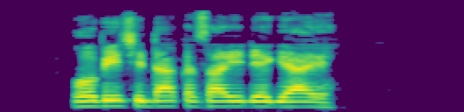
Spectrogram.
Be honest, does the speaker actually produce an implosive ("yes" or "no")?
yes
